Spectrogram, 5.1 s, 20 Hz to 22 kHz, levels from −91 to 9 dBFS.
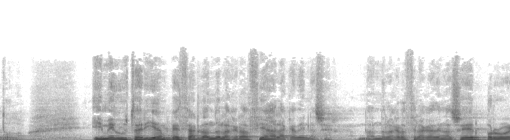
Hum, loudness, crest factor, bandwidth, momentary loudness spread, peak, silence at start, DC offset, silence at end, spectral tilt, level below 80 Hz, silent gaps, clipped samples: none; -26 LUFS; 18 dB; 14 kHz; 18 LU; -8 dBFS; 0 s; 0.7%; 0 s; -6.5 dB/octave; -66 dBFS; none; under 0.1%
